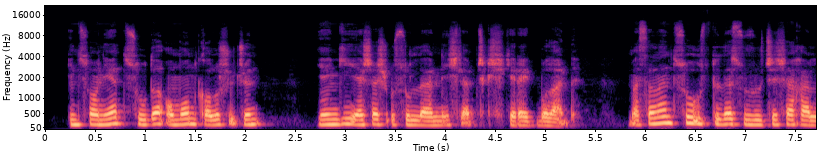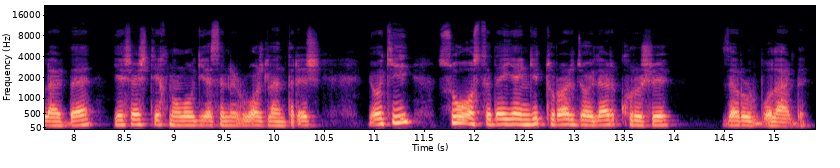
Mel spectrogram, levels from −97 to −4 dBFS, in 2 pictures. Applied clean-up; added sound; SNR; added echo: none; none; none; none.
